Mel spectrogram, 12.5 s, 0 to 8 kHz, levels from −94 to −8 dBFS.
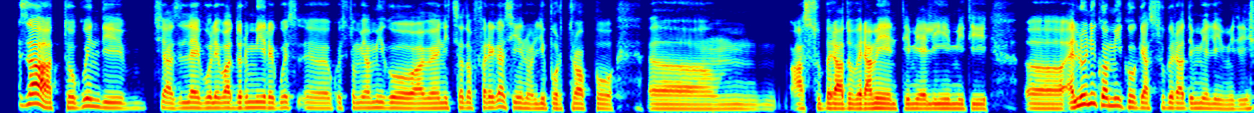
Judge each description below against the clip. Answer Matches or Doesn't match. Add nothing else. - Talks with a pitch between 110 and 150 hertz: Matches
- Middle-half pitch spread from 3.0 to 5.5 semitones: Doesn't match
